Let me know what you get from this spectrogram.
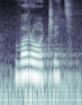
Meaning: to return, to give back
- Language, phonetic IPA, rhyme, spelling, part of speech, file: Belarusian, [vaˈrot͡ʂat͡sʲ], -ot͡ʂat͡sʲ, варочаць, verb, Be-варочаць.ogg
